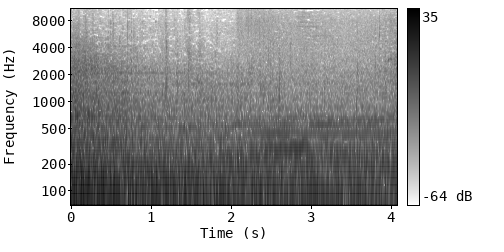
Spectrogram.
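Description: Confringo fire spell exploding in Hogwarts Legacy, a heavy booming blast with a rumbling low-end roar that trails off over a few seconds.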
